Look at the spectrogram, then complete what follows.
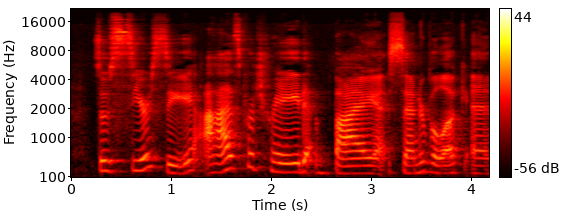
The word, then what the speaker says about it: Circe: So the energy of this week, and this goddess has a name that's pronounced a variety of ways, so you may hear me say it several different ways during this video, but the best that I can come up with is Circe.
